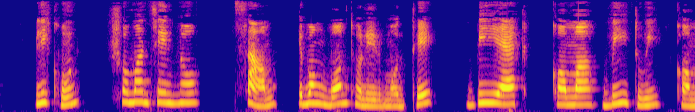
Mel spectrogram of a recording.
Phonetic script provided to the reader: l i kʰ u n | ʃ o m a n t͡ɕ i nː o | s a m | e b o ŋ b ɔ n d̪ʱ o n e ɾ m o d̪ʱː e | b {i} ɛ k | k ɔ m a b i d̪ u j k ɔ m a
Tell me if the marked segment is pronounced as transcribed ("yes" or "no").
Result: yes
